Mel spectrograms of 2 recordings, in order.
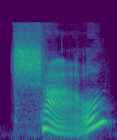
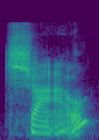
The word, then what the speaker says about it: ciao: And so this is the sound that the c makes for example in ciao. Great. Let's have a look at a few words with ch. For example, ciao.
